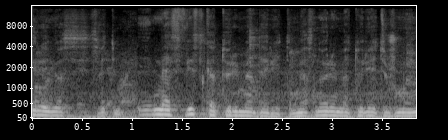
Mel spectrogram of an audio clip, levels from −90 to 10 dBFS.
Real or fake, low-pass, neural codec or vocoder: real; 14.4 kHz; none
